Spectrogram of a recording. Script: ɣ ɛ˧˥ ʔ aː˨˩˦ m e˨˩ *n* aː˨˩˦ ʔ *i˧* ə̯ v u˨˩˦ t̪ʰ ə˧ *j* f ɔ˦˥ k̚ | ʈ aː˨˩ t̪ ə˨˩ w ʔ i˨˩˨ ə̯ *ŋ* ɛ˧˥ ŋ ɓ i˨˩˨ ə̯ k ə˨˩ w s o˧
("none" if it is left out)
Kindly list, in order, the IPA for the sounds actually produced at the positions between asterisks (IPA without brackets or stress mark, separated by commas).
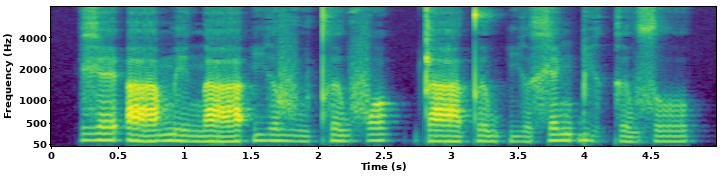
n, i˧, w, x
